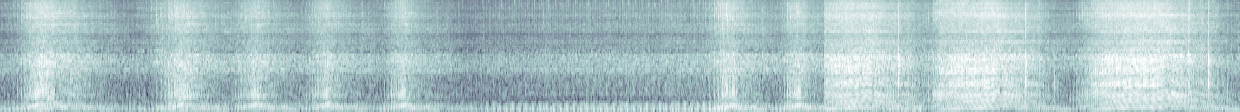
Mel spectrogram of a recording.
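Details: Homemade Vietnamese mini Ducati L-twin motorcycle, just fitted with exhaust, fuel tank, forks and wheels; plug lead reconnected after running on the auxiliary cylinder alone, both cylinders firing; lumpy twin idle beat, then crisp blips climbing and dropping cleanly; normal running.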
